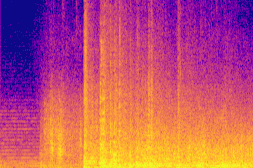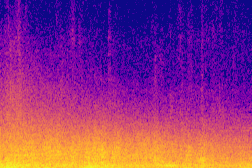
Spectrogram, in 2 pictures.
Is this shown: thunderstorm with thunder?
yes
